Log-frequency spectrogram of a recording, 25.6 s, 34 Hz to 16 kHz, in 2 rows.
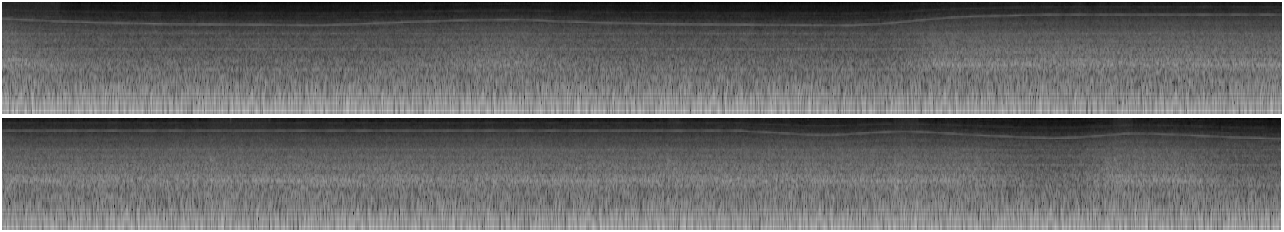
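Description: A jet aircraft lands on runway 14 in a combat flight game, a steady engine roar under a high, wavering turbine whine that stays loud and continuous throughout, with no voices.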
